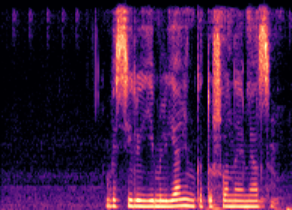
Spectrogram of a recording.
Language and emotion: Russian, neutral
